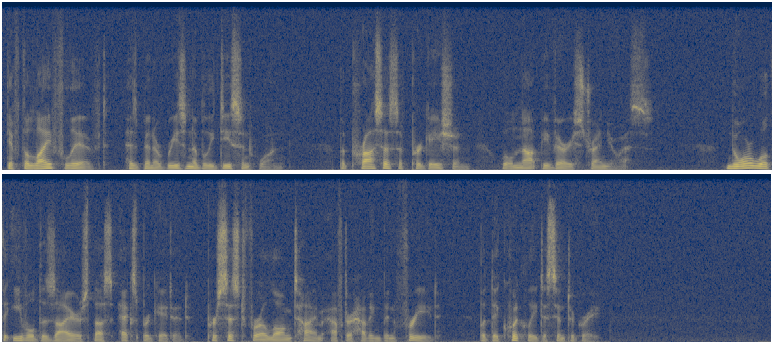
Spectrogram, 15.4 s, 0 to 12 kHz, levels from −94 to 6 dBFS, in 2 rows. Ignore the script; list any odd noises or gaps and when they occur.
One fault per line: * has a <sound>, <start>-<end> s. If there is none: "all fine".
all fine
